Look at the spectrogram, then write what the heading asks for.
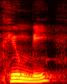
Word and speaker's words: Humvee: Bueno, toda esta ensalada de iniciales se pronuncia Humvee, que es de donde viene ese nombre.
